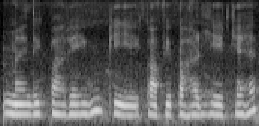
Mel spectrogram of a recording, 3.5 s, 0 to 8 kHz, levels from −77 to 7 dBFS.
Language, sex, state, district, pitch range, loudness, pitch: Hindi, female, Chhattisgarh, Raipur, 190-205 Hz, -15 LUFS, 195 Hz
